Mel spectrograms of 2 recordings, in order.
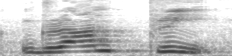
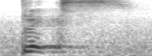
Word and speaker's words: Grand Prix: will introduce the Indian grand okay this is pronounced as Grand Prix Prix okay not BRICS okay so and what is the meaning you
